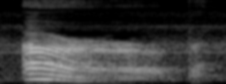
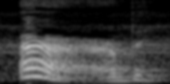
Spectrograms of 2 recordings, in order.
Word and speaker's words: herb: done in British English herb is American English Herb in British English we pronounce the letter H yeah or the sound H before so we say herb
